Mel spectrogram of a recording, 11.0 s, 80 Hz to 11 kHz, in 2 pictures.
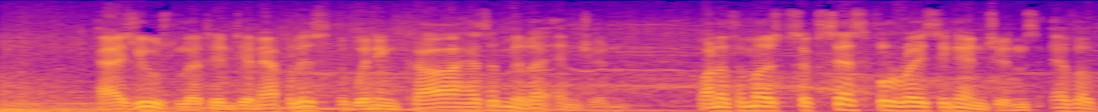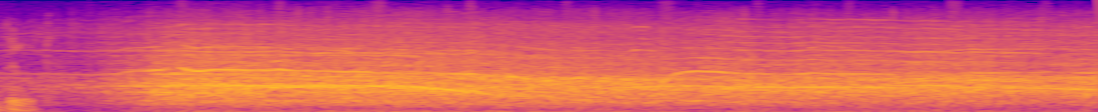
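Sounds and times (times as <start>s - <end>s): large crowd cheering and shouting: 0.6s - 10.9s.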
